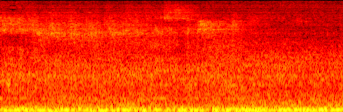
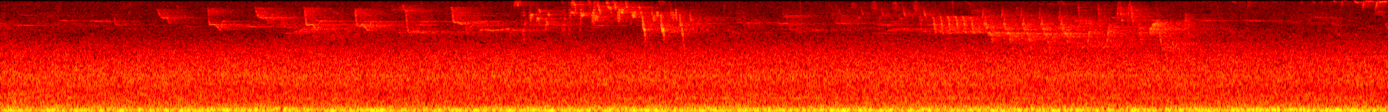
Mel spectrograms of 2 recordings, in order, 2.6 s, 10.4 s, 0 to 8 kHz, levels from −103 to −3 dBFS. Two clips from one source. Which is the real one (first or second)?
second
